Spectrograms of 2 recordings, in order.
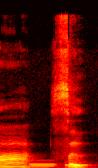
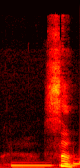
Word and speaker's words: ศึก: นี้ ไหม คะ ลูก คำ นี้ อ่าน ว่า ศึก ศึก เป็น ภาษา ปาก มา จาก คำ ว่า ลาสิกขา นั่น เอง ค่ะ ลูก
